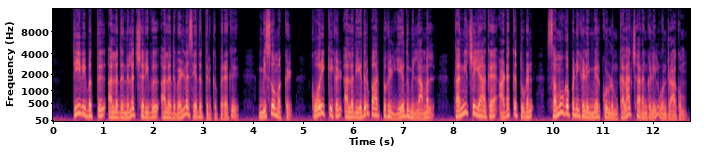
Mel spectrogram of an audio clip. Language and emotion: Tamil, neutral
